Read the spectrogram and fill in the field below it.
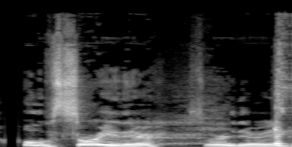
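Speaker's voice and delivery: put-on Canadian accent. Chatting about a movie, quoting a character's catchphrase in Nicepool's Canadian accent. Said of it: "with the Canadian accent".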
